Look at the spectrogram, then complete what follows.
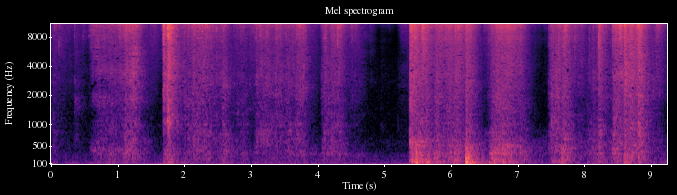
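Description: Plastic courier satchel crinkling and rustling as it is torn open and handled, with a sharp crackle about a second and a half in and the loudest rustling from about five to seven seconds in.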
